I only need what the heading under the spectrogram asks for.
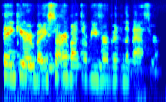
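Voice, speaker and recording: A woman's voice: medium pitch, fairly even intonation, rapid-fire, fairly bright tone. A woman comic telling a rambling, self-mocking stand-up story in an echoey bathroom with hard walls. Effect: echoey bathroom sound. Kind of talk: stand-up set over a live stream. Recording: echoey bathroom, far from mic.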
